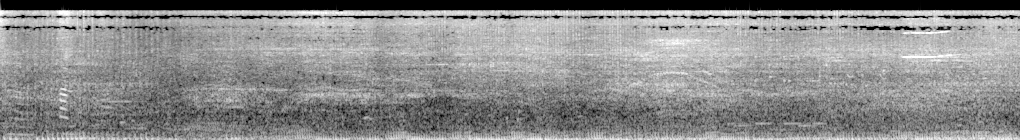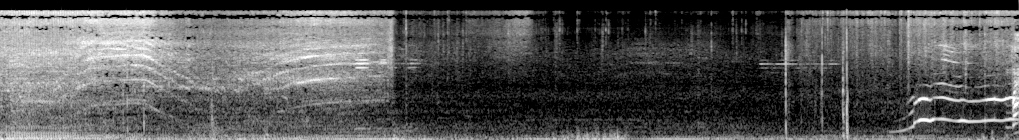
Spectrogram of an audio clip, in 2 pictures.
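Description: Low, steady rumble of car and motorcycle engines in slow-moving traffic, heard from inside a car, with voices now and then. About two-thirds of the way in, the sound turns suddenly duller as the higher frequencies drop away.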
